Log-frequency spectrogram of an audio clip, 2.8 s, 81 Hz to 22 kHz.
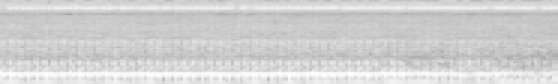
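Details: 2006 Honda CR-V, began after starter replacement, persists after all four motor mounts replaced: heavy, low, rapid rattle at idle stopped in gear, A/C on, brake eased; owner suspects exhaust banging, not confirmed.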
